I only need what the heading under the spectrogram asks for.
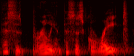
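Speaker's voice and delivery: hushed, talking to himself; hushed inner voice. Retold or imitated. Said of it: "and I was like".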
